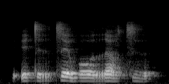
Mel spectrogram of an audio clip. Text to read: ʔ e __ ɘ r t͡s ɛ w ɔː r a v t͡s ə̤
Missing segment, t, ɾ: t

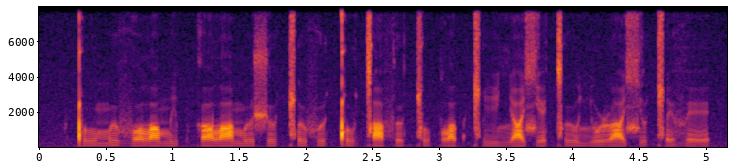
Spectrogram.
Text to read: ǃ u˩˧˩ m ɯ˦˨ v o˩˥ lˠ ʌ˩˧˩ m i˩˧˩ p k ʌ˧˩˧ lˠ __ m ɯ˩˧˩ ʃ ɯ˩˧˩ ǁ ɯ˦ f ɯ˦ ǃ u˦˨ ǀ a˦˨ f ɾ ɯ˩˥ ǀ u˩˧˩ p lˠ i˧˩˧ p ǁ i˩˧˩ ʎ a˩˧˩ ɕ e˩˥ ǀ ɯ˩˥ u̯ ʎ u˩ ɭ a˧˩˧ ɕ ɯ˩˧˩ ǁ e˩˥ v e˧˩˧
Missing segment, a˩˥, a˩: a˩˥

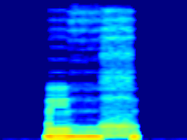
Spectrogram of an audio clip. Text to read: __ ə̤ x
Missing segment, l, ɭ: l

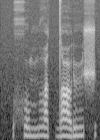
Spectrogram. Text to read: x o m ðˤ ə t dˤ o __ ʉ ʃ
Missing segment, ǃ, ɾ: ɾ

